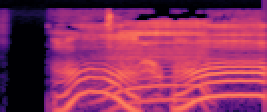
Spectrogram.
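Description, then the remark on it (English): A person imitates a cow with a long, loud, drawn-out moo, its pitch wavering and sliding, starting after a brief silence and holding for about two seconds. “They were going to give away the entire farm and all the cows, all of it.”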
